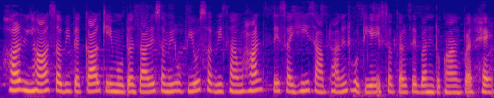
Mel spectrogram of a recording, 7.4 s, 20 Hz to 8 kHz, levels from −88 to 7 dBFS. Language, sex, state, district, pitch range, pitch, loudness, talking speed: Hindi, female, Bihar, Muzaffarpur, 215-245 Hz, 230 Hz, -24 LUFS, 90 wpm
